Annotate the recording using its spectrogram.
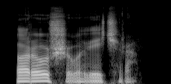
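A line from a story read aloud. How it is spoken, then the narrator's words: Dry curt remark. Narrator (Russian): бросил только сухо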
